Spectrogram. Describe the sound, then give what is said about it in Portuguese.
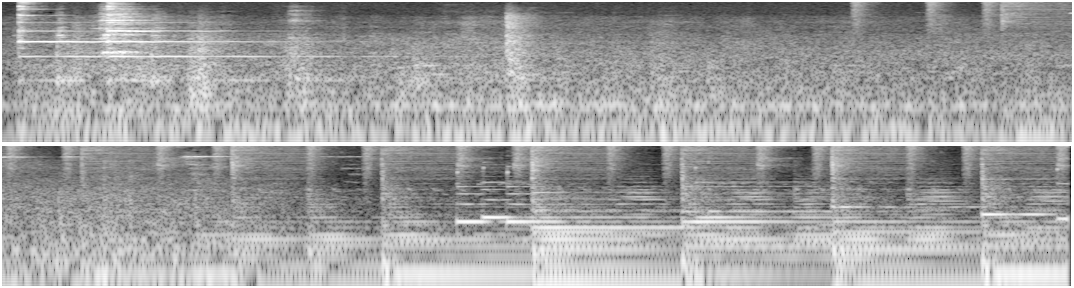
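A tram rolls along its rails with a loud, steady rumble, and sharp clattering clacks grow more frequent and rhythmic toward the end. No one speaks. “Então vá, Martim, vamos apanhar o elétrico?”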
